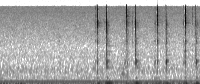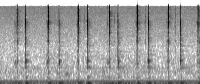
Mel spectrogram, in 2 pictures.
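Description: Aristotle clicky mechanical keyboard switch pressed and released repeatedly. From about a second and a half in it gives sharp clicks in close pairs, roughly two pairs a second.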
